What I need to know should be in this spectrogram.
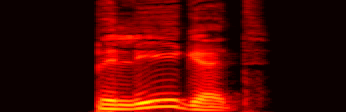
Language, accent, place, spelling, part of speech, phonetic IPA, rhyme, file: German, Germany, Berlin, beleget, verb, [bəˈleːɡət], -eːɡət, De-beleget.ogg
- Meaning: second-person plural subjunctive I of belegen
